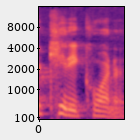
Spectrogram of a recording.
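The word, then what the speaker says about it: kitty-corner: That's why it's spelled that way, but instead it is either catty corner or kitty corner.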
